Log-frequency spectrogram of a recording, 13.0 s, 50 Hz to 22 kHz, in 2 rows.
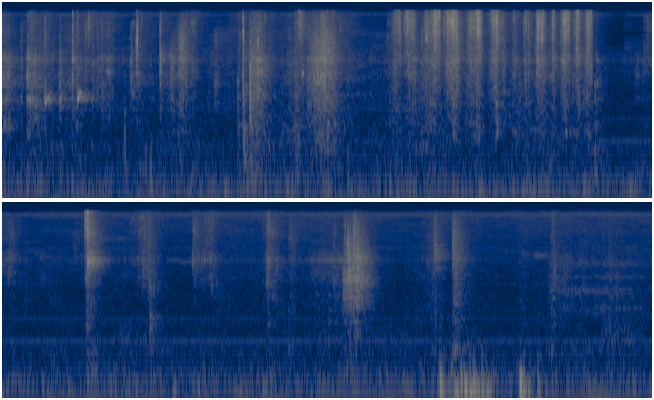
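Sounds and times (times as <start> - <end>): faint steady hum: 0.0 - 13.0
paper crackling rustles: 1.6 - 5.9.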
